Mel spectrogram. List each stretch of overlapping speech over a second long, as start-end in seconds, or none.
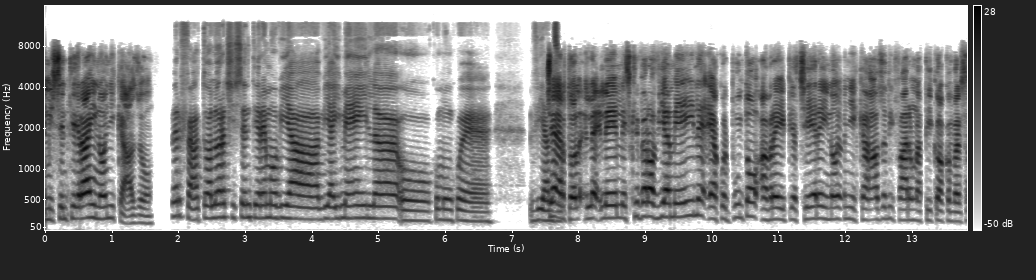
none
